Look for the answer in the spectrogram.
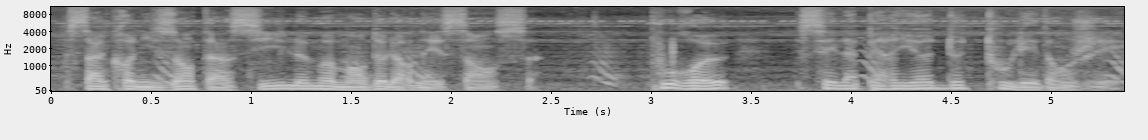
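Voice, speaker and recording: A man's voice: on the low side, background noise. A man reading scripted nature documentary narration. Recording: music behind the voice.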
